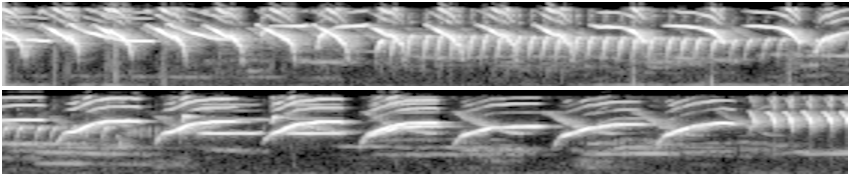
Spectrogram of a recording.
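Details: Canary singing as a training lure for competition birds: long rolling song of quick downslurred and upswept whistled notes, repeated in rapid series, with a brief buzzy trill midway and a fast rattle at the close.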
